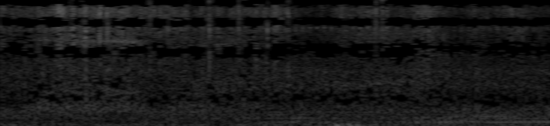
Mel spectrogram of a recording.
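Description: Leaves rustle as a hand brushes against an apple branch.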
